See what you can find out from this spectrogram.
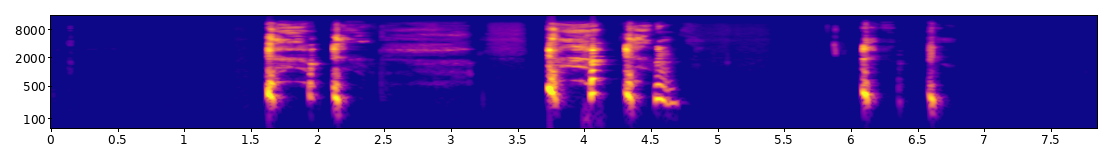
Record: three_cough_length: 7.9 s
three_cough_amplitude: 32767
three_cough_signal_mean_std_ratio: 0.24
survey_phase: alpha (2021-03-01 to 2021-08-12)
age: 45-64
gender: Female
wearing_mask: 'No'
symptom_cough_any: true
symptom_abdominal_pain: true
symptom_fatigue: true
symptom_headache: true
symptom_change_to_sense_of_smell_or_taste: true
smoker_status: Never smoked
respiratory_condition_asthma: false
respiratory_condition_other: false
recruitment_source: Test and Trace
submission_delay: 2 days
covid_test_result: Positive
covid_test_method: RT-qPCR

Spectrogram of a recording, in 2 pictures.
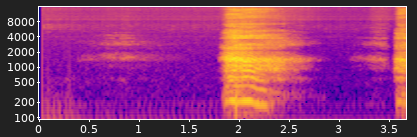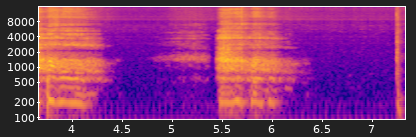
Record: exhalation_length: 7.3 s
exhalation_amplitude: 32430
exhalation_signal_mean_std_ratio: 0.33
survey_phase: beta (2021-08-13 to 2022-03-07)
age: 65+
gender: Female
wearing_mask: 'No'
symptom_runny_or_blocked_nose: true
symptom_diarrhoea: true
smoker_status: Ex-smoker
respiratory_condition_asthma: false
respiratory_condition_other: false
recruitment_source: REACT
submission_delay: 3 days
covid_test_result: Negative
covid_test_method: RT-qPCR
influenza_a_test_result: Negative
influenza_b_test_result: Negative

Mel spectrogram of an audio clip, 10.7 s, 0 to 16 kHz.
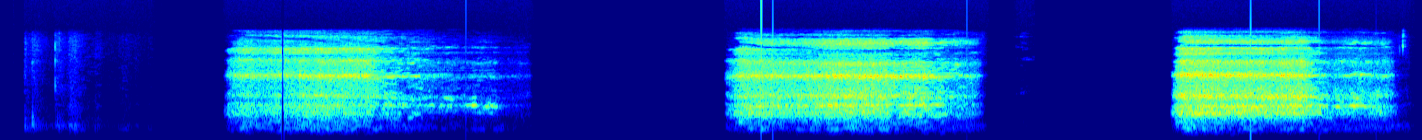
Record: exhalation_length: 10.7 s
exhalation_amplitude: 6197
exhalation_signal_mean_std_ratio: 0.55
survey_phase: beta (2021-08-13 to 2022-03-07)
age: 18-44
gender: Male
wearing_mask: 'No'
symptom_cough_any: true
symptom_runny_or_blocked_nose: true
symptom_onset: 12 days
smoker_status: Never smoked
respiratory_condition_asthma: false
respiratory_condition_other: false
recruitment_source: REACT
submission_delay: 2 days
covid_test_result: Negative
covid_test_method: RT-qPCR
influenza_a_test_result: Negative
influenza_b_test_result: Negative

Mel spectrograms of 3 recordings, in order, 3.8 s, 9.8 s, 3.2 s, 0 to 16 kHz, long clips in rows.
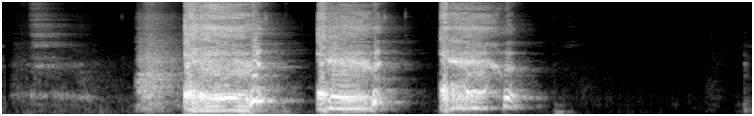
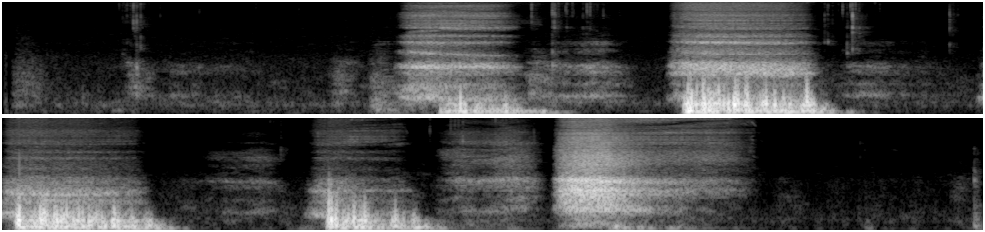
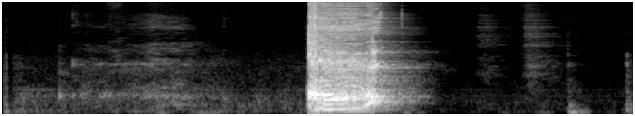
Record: three_cough_length: 3.8 s
three_cough_amplitude: 32768
three_cough_signal_mean_std_ratio: 0.46
exhalation_length: 9.8 s
exhalation_amplitude: 32768
exhalation_signal_mean_std_ratio: 0.37
cough_length: 3.2 s
cough_amplitude: 32768
cough_signal_mean_std_ratio: 0.28
survey_phase: beta (2021-08-13 to 2022-03-07)
age: 18-44
gender: Female
wearing_mask: 'No'
symptom_cough_any: true
symptom_runny_or_blocked_nose: true
symptom_sore_throat: true
symptom_headache: true
symptom_onset: 3 days
smoker_status: Ex-smoker
respiratory_condition_asthma: false
respiratory_condition_other: false
recruitment_source: REACT
submission_delay: 1 day
covid_test_result: Negative
covid_test_method: RT-qPCR
influenza_a_test_result: Negative
influenza_b_test_result: Negative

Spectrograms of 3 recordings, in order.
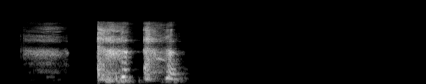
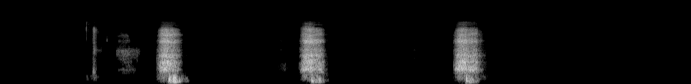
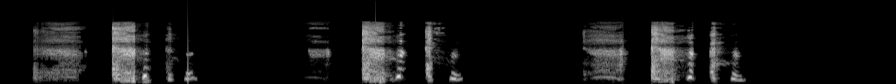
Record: cough_length: 4.3 s
cough_amplitude: 32283
cough_signal_mean_std_ratio: 0.32
exhalation_length: 6.9 s
exhalation_amplitude: 32768
exhalation_signal_mean_std_ratio: 0.24
three_cough_length: 9.0 s
three_cough_amplitude: 32768
three_cough_signal_mean_std_ratio: 0.34
survey_phase: beta (2021-08-13 to 2022-03-07)
age: 18-44
gender: Female
wearing_mask: 'Yes'
symptom_cough_any: true
symptom_sore_throat: true
smoker_status: Never smoked
respiratory_condition_asthma: false
respiratory_condition_other: false
recruitment_source: REACT
submission_delay: 3 days
covid_test_result: Negative
covid_test_method: RT-qPCR
influenza_a_test_result: Negative
influenza_b_test_result: Negative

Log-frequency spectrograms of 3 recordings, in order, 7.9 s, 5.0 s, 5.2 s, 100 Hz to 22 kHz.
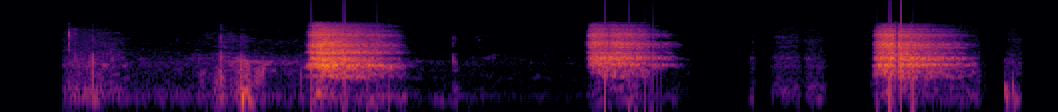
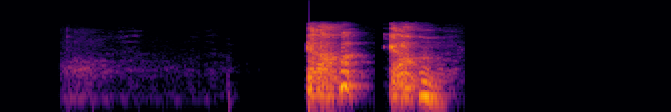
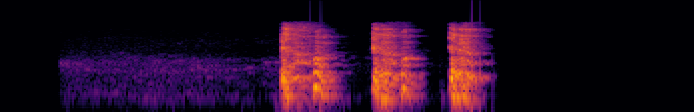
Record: exhalation_length: 7.9 s
exhalation_amplitude: 9532
exhalation_signal_mean_std_ratio: 0.36
cough_length: 5.0 s
cough_amplitude: 16740
cough_signal_mean_std_ratio: 0.3
three_cough_length: 5.2 s
three_cough_amplitude: 19365
three_cough_signal_mean_std_ratio: 0.31
survey_phase: beta (2021-08-13 to 2022-03-07)
age: 18-44
gender: Female
wearing_mask: 'No'
symptom_none: true
smoker_status: Ex-smoker
respiratory_condition_asthma: false
respiratory_condition_other: false
recruitment_source: REACT
submission_delay: 0 days
covid_test_result: Negative
covid_test_method: RT-qPCR
influenza_a_test_result: Negative
influenza_b_test_result: Negative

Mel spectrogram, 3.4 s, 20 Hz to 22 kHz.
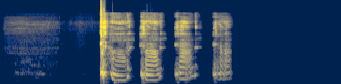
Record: cough_length: 3.4 s
cough_amplitude: 32768
cough_signal_mean_std_ratio: 0.35
survey_phase: beta (2021-08-13 to 2022-03-07)
age: 18-44
gender: Female
wearing_mask: 'No'
symptom_none: true
symptom_onset: 3 days
smoker_status: Ex-smoker
respiratory_condition_asthma: false
respiratory_condition_other: false
recruitment_source: REACT
submission_delay: 4 days
covid_test_result: Negative
covid_test_method: RT-qPCR
influenza_a_test_result: Unknown/Void
influenza_b_test_result: Unknown/Void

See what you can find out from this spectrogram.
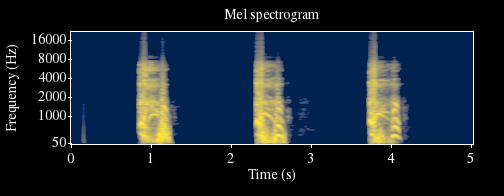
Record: three_cough_length: 5.0 s
three_cough_amplitude: 32768
three_cough_signal_mean_std_ratio: 0.39
survey_phase: beta (2021-08-13 to 2022-03-07)
age: 18-44
gender: Female
wearing_mask: 'No'
symptom_none: true
smoker_status: Never smoked
respiratory_condition_asthma: false
respiratory_condition_other: false
recruitment_source: REACT
submission_delay: 1 day
covid_test_result: Negative
covid_test_method: RT-qPCR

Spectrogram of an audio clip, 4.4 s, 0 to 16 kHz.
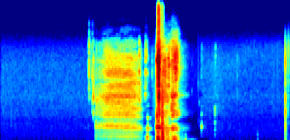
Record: cough_length: 4.4 s
cough_amplitude: 32768
cough_signal_mean_std_ratio: 0.21
survey_phase: alpha (2021-03-01 to 2021-08-12)
age: 18-44
gender: Male
wearing_mask: 'No'
symptom_cough_any: true
symptom_fatigue: true
symptom_onset: 9 days
smoker_status: Never smoked
respiratory_condition_asthma: false
respiratory_condition_other: false
recruitment_source: Test and Trace
submission_delay: 2 days
covid_test_result: Positive
covid_test_method: RT-qPCR
covid_ct_value: 27.6
covid_ct_gene: N gene
covid_ct_mean: 28.0
covid_viral_load: 670 copies/ml
covid_viral_load_category: Minimal viral load (< 10K copies/ml)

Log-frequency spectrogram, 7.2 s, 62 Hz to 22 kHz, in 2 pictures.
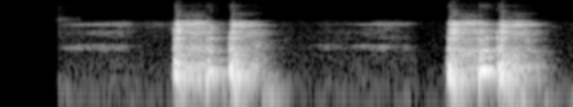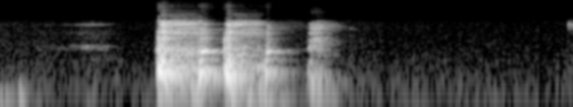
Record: three_cough_length: 7.2 s
three_cough_amplitude: 32237
three_cough_signal_mean_std_ratio: 0.31
survey_phase: beta (2021-08-13 to 2022-03-07)
age: 45-64
gender: Female
wearing_mask: 'No'
symptom_none: true
smoker_status: Never smoked
respiratory_condition_asthma: false
respiratory_condition_other: false
recruitment_source: REACT
submission_delay: 2 days
covid_test_result: Negative
covid_test_method: RT-qPCR
influenza_a_test_result: Negative
influenza_b_test_result: Negative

